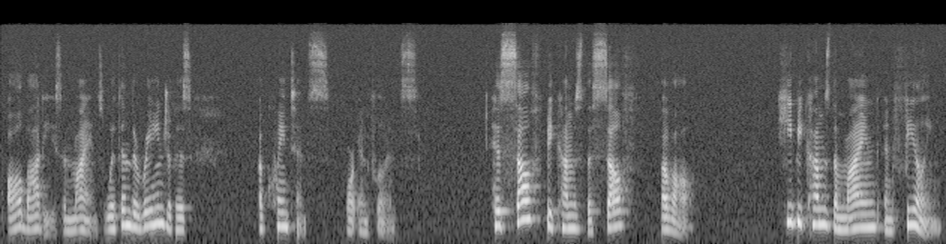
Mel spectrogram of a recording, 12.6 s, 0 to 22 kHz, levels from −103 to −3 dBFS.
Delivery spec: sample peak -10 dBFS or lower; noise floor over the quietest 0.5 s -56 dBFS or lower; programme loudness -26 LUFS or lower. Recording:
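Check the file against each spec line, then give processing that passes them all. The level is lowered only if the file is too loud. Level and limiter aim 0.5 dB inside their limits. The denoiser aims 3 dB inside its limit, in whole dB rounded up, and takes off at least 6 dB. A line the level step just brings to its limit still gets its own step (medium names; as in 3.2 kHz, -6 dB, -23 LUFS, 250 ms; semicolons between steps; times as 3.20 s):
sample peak -2.0 dBFS: fail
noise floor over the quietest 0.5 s -52 dBFS: fail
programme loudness -22.5 LUFS: fail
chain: noise reduction 6 dB, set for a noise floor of -52 dBFS; trim -4 dB; peak limiter -10.5 dBFS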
